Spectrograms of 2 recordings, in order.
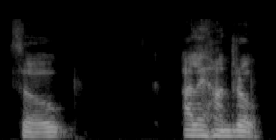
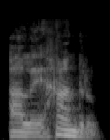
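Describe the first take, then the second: First: The stress falls on a different syllable. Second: The stress falls on the 'jan' syllable. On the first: The speaker calls it wrong. "If I put it off the beat, it's not gonna feel right" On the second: The speaker calls it right. "the accent is on ha"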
